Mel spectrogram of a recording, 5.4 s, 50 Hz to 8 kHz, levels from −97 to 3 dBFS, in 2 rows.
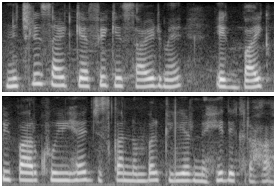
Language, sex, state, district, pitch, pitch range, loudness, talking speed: Hindi, female, Himachal Pradesh, Shimla, 245 Hz, 230-255 Hz, -17 LUFS, 200 wpm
